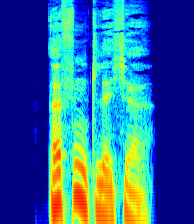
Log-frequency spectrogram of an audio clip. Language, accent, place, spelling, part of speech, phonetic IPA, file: German, Germany, Berlin, öffentliche, adjective, [ˈœfn̩tlɪçə], De-öffentliche.ogg
- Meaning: inflection of öffentlich: 1. strong/mixed nominative/accusative feminine singular 2. strong nominative/accusative plural 3. weak nominative all-gender singular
